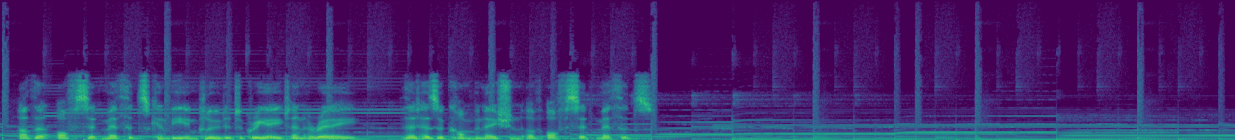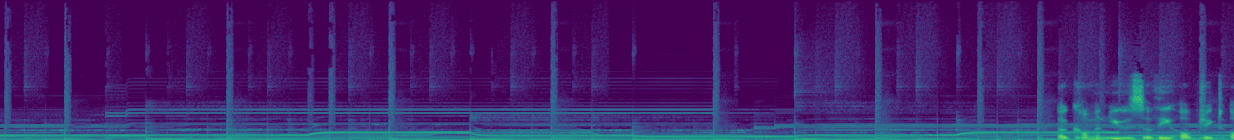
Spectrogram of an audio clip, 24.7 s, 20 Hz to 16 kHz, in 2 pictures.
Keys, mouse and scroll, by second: 7.8 click, 12.4 click, 14.9-18.0 middle drag, 21.1 KP_5, 21.7 KP_7.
